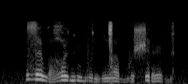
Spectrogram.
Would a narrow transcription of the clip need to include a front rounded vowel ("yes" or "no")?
yes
